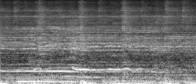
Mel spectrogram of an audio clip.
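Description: Live rock band playing a song: singing over guitars, bass, drums and violin, with a long held high note that steps up once about halfway through.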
